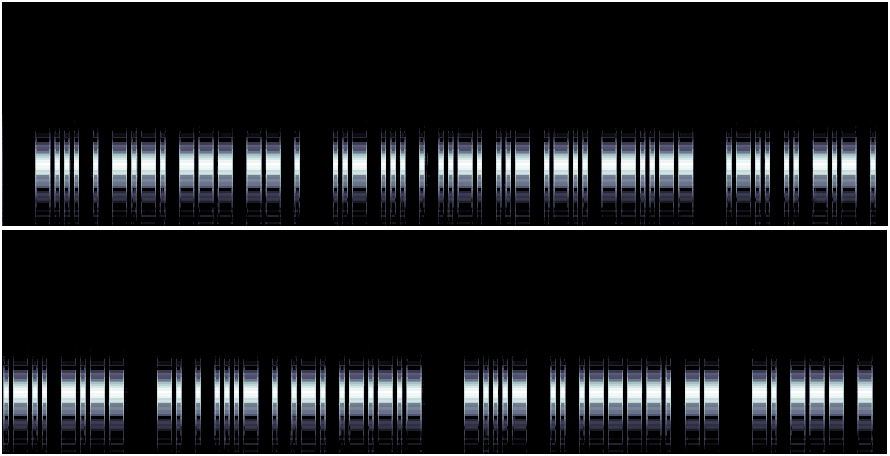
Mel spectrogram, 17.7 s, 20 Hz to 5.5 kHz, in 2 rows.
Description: Morse code, heard as a keyed tone, about 25 wpm, 600 Hz. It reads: BECOME USEFUL, LIKELY NEVER. <BT> I'M NOT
